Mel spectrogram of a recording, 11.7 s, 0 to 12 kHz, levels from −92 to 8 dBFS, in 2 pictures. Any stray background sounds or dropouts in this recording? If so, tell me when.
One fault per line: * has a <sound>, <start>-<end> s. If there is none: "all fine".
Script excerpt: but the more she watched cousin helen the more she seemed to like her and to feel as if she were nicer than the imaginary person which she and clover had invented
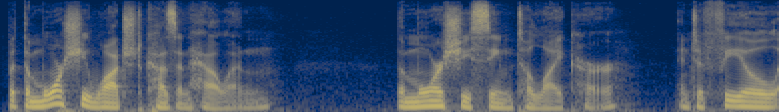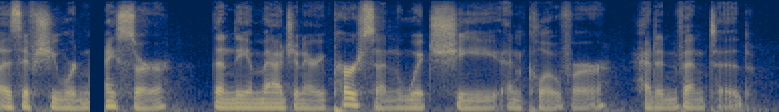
* has a dropout, 6.5-6.6 s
